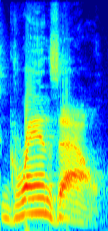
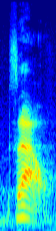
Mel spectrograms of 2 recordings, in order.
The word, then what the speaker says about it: Granzow: It's Granzow. Yes. I keep hearing on the TV and Granzow. There's a W on the end of it. Zow. Pronounce it correctly, please.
